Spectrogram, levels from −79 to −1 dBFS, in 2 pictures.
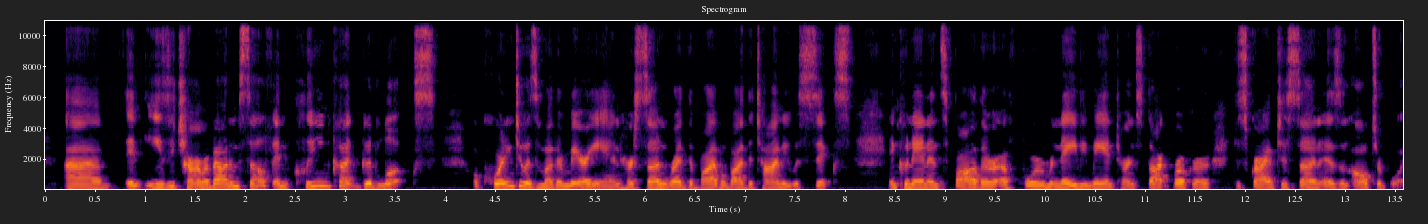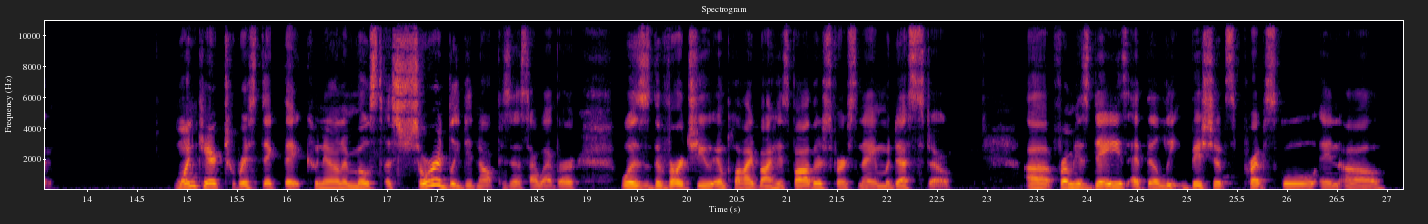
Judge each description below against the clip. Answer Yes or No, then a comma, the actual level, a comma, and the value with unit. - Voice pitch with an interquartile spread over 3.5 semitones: Yes, average, 4.8 semitones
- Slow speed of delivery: No, average, 165 wpm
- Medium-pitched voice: Yes, medium, 165 Hz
